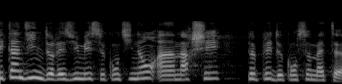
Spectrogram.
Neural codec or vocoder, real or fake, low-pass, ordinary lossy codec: none; real; none; none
